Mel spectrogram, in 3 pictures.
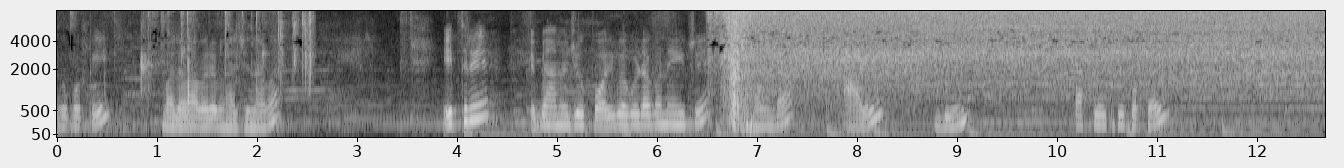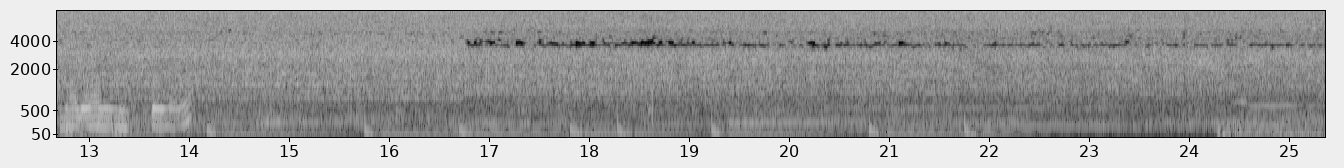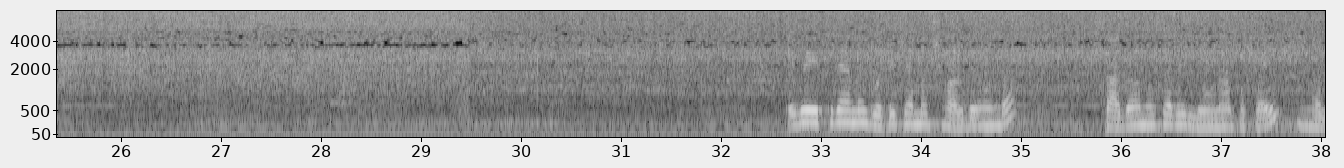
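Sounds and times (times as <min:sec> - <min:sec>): vegetables sizzling in hot oil: 0:06.5 - 0:38.0.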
